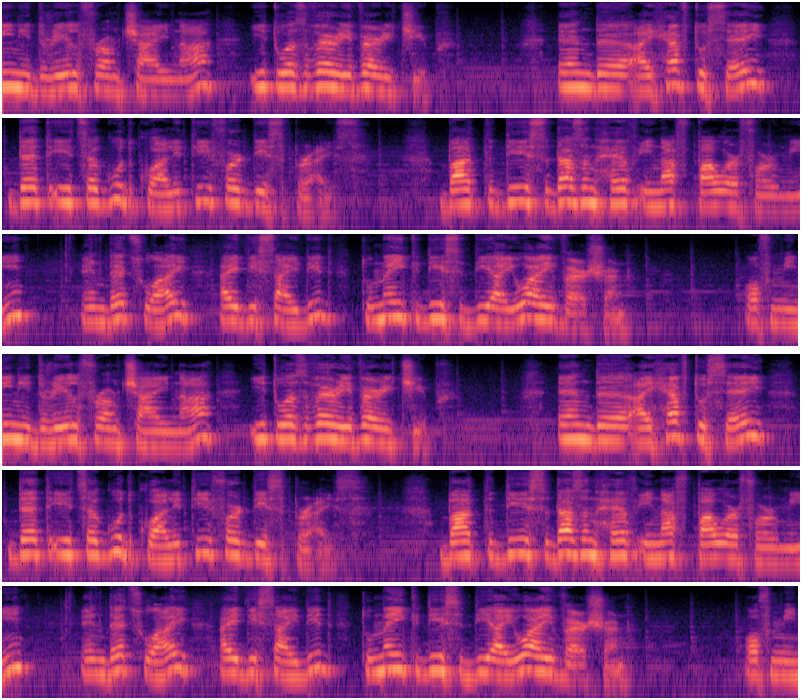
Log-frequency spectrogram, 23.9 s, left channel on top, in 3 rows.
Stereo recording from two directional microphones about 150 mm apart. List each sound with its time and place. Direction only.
0.0 s speech: 40° right (ahead or behind)
5.2 s speech: 40° right (ahead or behind)
16.7 s speech: 25° right (ahead or behind)
23.4 s speech: 35° right (ahead or behind)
